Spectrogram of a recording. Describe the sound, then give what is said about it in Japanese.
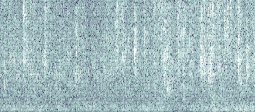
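Steady, dense rain pattering on hard surfaces, a constant hiss of countless drops at an even loudness throughout, with no voices. “視界の前には火災の名残を濃く漂わせる黒煙が雨によって引き裂かれ、地表に押し込められていた。”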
